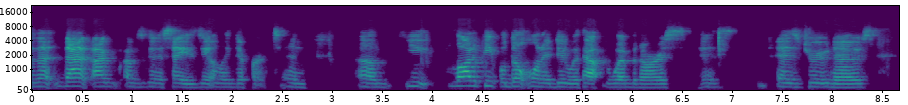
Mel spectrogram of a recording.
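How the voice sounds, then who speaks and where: A normal speaking voice from a woman, fairly low in pitch, at a moderate pace with fairly even intonation. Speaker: network marketing team leader. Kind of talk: business opportunity call. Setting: video call.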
